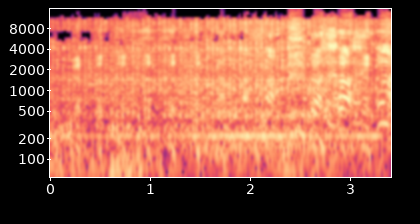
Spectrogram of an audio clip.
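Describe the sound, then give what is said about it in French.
Car engine noise from a Ford Mustang: a loud, rough, continuous rumble that holds steady throughout, with voices talking over it. “si la Mustang de Pascal fait ce bruit-là, je te jure que les filles sont pas après toi pour ton char.”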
